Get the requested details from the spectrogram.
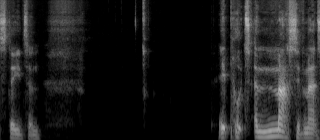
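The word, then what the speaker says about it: Steidten: amount of pressure on Tim steeton that's his name apparently that's how you pronounce it that's what I'll hear unless I'm wrong let me know but I think it's Steven it puts a massive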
